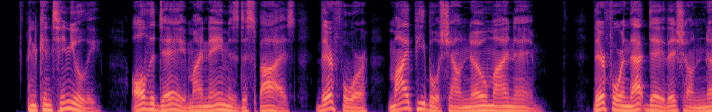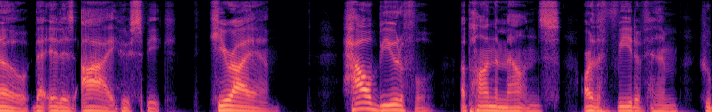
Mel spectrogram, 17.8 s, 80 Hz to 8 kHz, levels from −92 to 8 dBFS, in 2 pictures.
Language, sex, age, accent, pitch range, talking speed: English, male, 20-39, American, 95-125 Hz, 145 wpm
